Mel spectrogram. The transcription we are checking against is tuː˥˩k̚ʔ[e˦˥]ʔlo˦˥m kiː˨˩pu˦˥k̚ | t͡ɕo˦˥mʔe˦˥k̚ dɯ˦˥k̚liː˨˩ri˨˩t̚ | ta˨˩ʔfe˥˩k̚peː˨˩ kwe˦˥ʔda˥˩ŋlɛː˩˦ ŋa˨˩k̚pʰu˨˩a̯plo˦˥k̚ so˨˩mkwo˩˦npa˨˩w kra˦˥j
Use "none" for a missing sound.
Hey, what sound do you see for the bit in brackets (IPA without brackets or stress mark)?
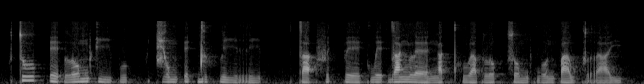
e˨˩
